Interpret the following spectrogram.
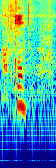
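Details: Boxer dog meeting a stranger, giving one short, clear yelp that falls in pitch, with faint outdoor background noise behind it.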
